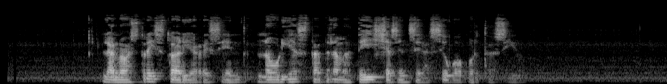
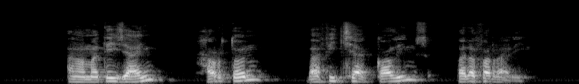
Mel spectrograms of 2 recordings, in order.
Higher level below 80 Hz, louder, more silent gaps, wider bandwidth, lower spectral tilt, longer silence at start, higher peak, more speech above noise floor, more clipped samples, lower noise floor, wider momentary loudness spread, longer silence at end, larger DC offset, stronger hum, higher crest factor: about the same, -62 dBFS vs -60 dBFS; second, -23 LUFS vs -17 LUFS; neither; first, 11.5 kHz vs 7.4 kHz; second, -3 dB/octave vs -8 dB/octave; first, 1 s vs 0.7 s; about the same, 0 dBFS vs -2 dBFS; second, 28 dB vs 54 dB; neither; second, -52 dBFS vs -70 dBFS; about the same, 11 LU vs 13 LU; first, 1.45 s vs 0.55 s; neither; neither; first, 26 dB vs 16 dB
